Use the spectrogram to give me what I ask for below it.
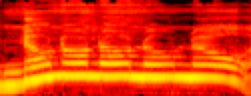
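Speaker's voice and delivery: high, loud panicked no's. Retold or imitated. Caregiver yelling at Mom to stop dumping fruit, panicked. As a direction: shout to stop her in a panic.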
